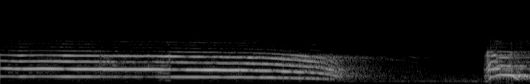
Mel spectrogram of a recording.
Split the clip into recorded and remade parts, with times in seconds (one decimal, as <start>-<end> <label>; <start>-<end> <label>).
0.0-1.0 recorded; 1.0-1.7 remade; 1.7-5.3 recorded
